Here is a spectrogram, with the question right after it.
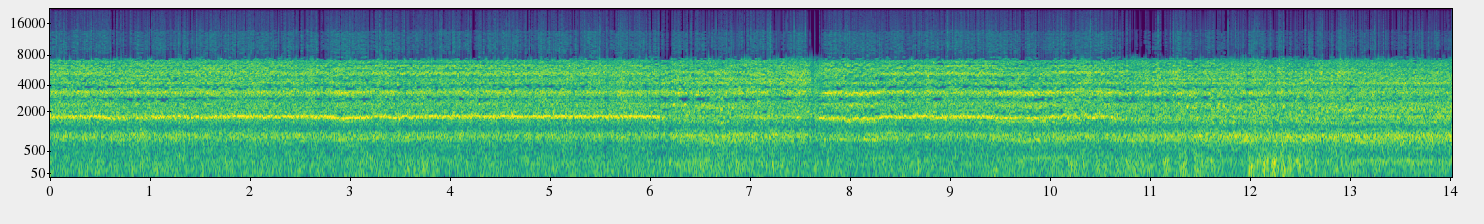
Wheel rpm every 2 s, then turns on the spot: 230, 230, 230, 220, 220, 210, 210.
none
